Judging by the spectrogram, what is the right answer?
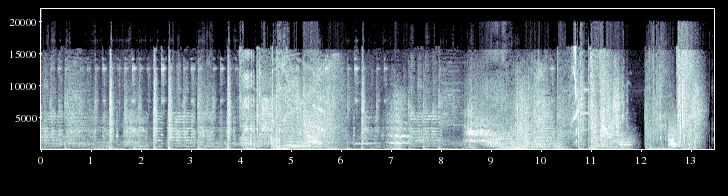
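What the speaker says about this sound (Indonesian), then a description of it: "mereka pun menggaspol pick-up sayurnya dan saling menyalip satu sama lain" Vegetable pick-up trucks race and overtake one another in a film chase, with busy, loud engine roar, skids and tyre squeals mixed with impacts and dramatic score over several seconds.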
